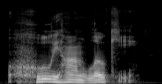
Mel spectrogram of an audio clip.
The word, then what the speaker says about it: Houlihan Lokey: Speaking of the XFL, according to Axios, Axios reported last week Thursday that investment bank Houlihan Lokey, I'm pronouncing that right, Houlihan Lokey, not to be confused with the former Ring of Honor world champion, is managing the process to sell the XFL.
